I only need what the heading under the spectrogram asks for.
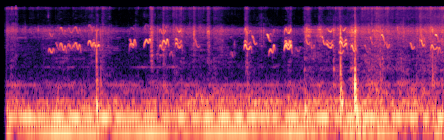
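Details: Coturnix quail chicks raised indoors in a small urban hotel room, recorded inside their enclosure: many short high peeping chirps in quick scattered bursts, with steady low mechanical hum and occasional clicks and taps.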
